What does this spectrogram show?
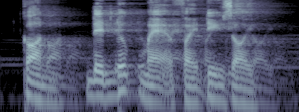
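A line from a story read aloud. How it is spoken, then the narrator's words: Gentle smiling voice. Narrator (Vietnamese): Bà mỉm cười dịu dàng rồi nói với cô gái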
